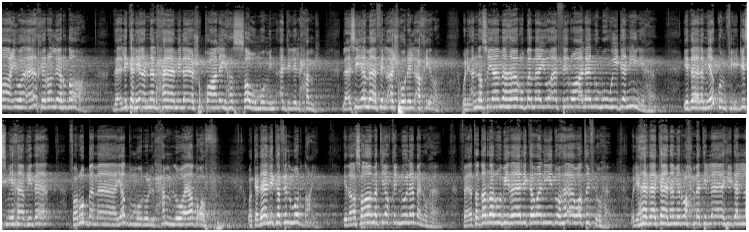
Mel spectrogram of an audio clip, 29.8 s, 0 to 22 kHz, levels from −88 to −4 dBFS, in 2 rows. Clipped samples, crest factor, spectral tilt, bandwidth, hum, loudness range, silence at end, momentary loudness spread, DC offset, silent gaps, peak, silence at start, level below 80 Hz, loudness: under 0.1%; 16 dB; -3.5 dB/octave; over 20 kHz; none; 3 LU; 0 s; 15 LU; under 0.1%; none; 0 dBFS; 0 s; -44 dBFS; -16 LUFS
